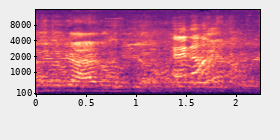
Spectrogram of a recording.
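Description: Several voices talking over one another: indistinct crowd chatter.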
